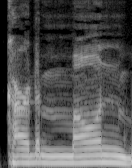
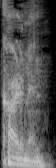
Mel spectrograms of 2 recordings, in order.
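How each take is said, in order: First: "cardamom" ending in a long "moan"; mispronounced cardamom. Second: "Cardamom" with a short, unstressed last syllable; plain "CAR-duh-mun" for "Cardamom"; correct pronunciation. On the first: Real, not acted. Reader tries a menu item, "cardamom" as "car-da-moan". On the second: Shown as a demonstration. Co-host corrects the reader, "Cardamom" with reduced ending. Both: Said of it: "It's just cardamom".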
